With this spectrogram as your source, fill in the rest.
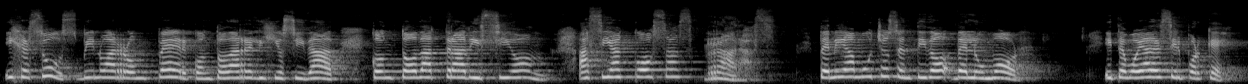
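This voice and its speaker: Woman pastor, lively sermon, humorous, echoey church. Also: high voice, slow. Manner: lively, humorous, acts out quotes.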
